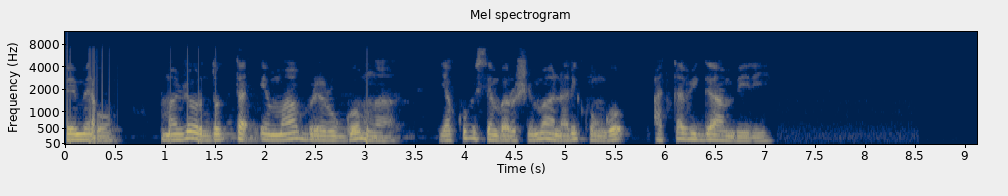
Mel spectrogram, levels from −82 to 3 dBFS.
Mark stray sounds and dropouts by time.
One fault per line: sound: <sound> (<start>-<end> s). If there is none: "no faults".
no faults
